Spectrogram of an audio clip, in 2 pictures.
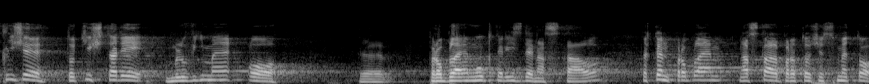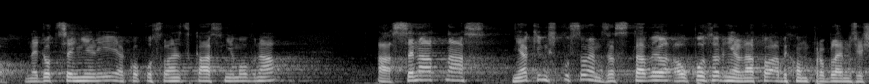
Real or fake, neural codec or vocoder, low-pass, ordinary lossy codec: real; none; 7.2 kHz; Opus, 24 kbps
